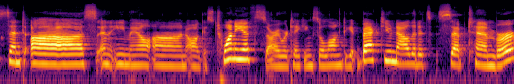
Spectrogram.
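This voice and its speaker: With a bright, sharp tone and fairly high pitch, a woman speaks with hardly any pauses and big swings in loudness. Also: ordinary pitch variation, moderate pace. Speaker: guest co-host, host's wife. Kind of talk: casual chat. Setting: home recording with microphone. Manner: soft-spoken.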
